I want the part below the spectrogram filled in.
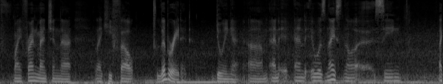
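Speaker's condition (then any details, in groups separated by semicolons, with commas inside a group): Stuttering; stuttering that comes and goes, occasional very severe episodes, voluntary stuttering a goal, finds it hard; not stuttering much during this recording, recording outdoors in Toronto backyard in cold; varies, worse when cold, usually while recording, little stuttering at stutterers meetup; blocks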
